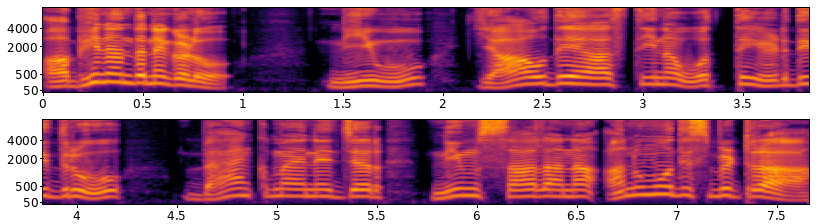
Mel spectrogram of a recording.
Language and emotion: Kannada, surprised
